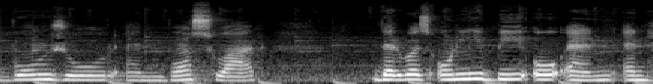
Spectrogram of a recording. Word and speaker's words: bonsoir: When you want to greet someone a good evening, you say bonsoir. Say it with me to get the pronunciation right.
